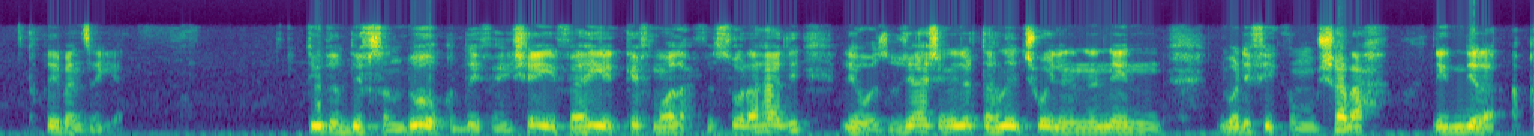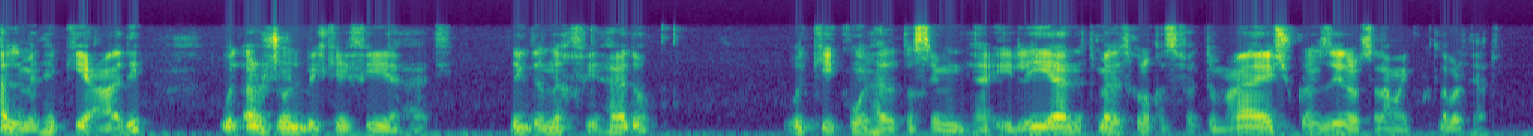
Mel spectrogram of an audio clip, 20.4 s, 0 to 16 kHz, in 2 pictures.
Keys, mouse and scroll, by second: 14.0 click, 14.6 click.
